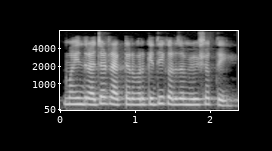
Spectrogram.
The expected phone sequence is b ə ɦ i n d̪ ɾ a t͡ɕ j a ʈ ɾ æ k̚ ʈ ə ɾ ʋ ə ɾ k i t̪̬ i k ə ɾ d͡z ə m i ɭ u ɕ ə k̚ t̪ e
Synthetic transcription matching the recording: m ə ɦ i n d̪ ɾ a t͡ɕ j a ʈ ɾ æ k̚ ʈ ə ɾ ʋ ə ɾ k i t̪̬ iː k ə ɾ d͡z ə m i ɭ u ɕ ə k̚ t̪ e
